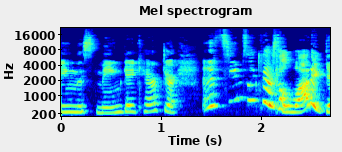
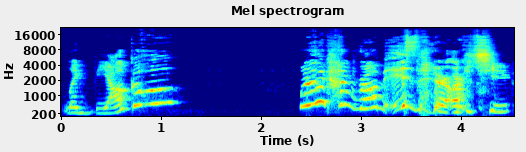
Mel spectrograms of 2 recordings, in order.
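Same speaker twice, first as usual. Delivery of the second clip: high laughing mock; amused mock; 5 semitones higher, 4 dB louder than usual. Vlogger laughing through Hiram and Archie's rum exchange. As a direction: crack up at the rum line. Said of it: "Archie's like".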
